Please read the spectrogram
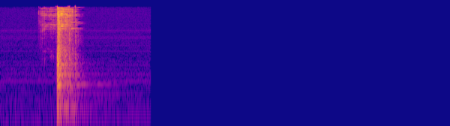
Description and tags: Dropped Keys
Recorded on garageband. The sound of my keys being dropped on a metal table before any editing.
